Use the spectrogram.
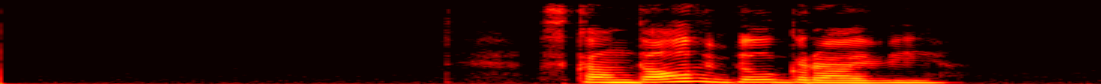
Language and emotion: Russian, neutral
